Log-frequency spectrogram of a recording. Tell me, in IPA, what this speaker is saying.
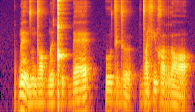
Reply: ɓɛ̃dũ dɒɡ͡bɐ̃ǃʰu ɡ͡bɛ | udɪdɵ | dˤɵsʲũxɒ rɒ

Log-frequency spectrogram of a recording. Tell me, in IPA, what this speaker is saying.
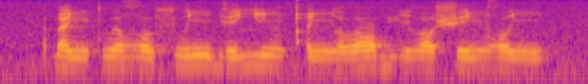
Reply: ɗaɲtʷeʁʷe sʷeɲ ɡe ʎiɲqʼɘɲ ɔlɔbji lɔʃeɲʁʷiɲ

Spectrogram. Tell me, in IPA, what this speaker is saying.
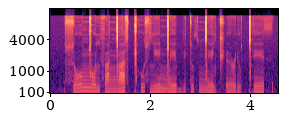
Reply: so ŋ͡ǀolʲfaŋ͡ǀas ǁʰuslʲe ŋ͡ǁeb ɾʲɨtuθŋ͡ǀelʲ t͡ʃʼɘɹɾʲuǀʰeθ

